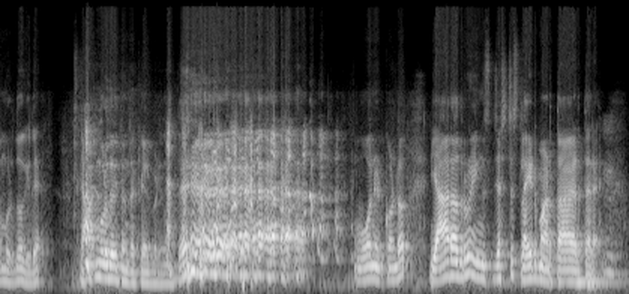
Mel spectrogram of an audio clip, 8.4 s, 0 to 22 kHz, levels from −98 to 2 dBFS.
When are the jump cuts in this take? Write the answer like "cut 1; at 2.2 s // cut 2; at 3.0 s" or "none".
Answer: cut 1; at 4.8 s

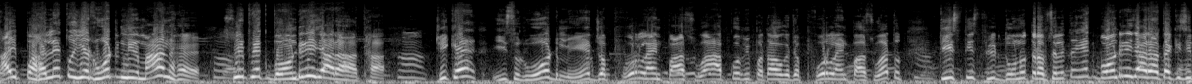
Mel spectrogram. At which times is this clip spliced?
none

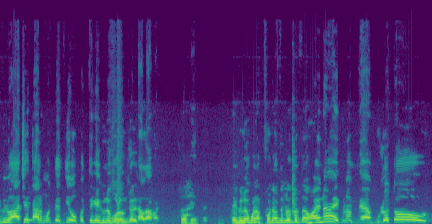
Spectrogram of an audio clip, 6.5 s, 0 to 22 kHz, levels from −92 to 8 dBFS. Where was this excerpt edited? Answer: none

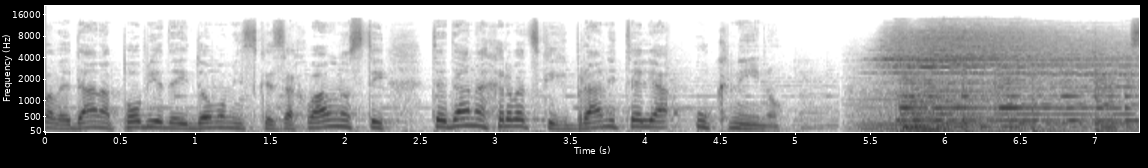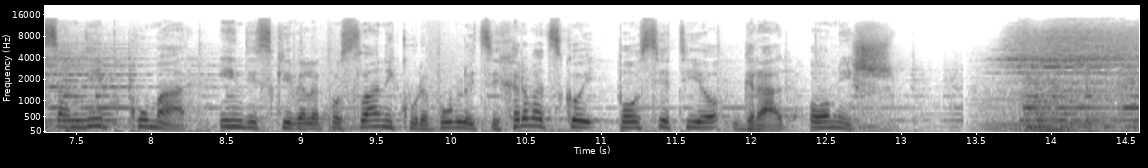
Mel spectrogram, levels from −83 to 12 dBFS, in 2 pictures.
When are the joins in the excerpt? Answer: none

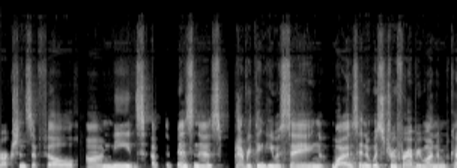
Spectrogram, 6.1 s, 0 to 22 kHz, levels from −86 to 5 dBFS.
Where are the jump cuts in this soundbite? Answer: cut 1; at 1.1 s // cut 2; at 2.9 s

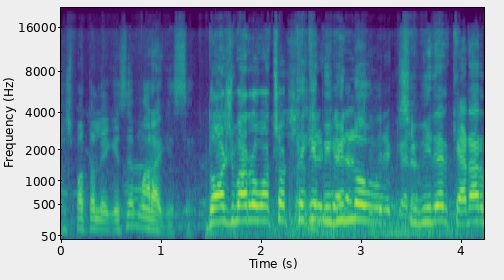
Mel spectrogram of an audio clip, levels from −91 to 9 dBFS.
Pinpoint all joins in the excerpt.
cut 1; at 1.4 s

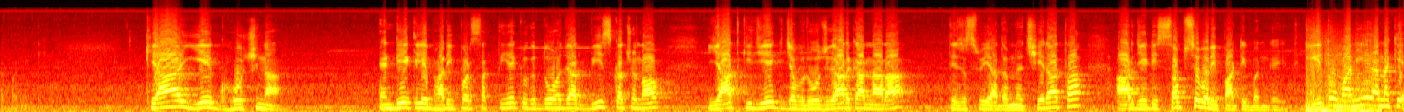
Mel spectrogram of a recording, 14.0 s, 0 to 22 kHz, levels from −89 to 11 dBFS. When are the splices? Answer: cut 1; at 13.1 s

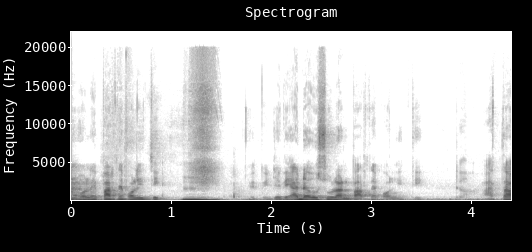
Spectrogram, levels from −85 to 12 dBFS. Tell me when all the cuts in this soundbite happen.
none

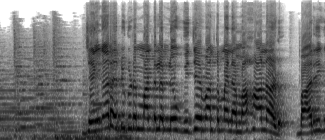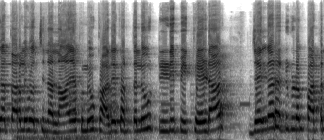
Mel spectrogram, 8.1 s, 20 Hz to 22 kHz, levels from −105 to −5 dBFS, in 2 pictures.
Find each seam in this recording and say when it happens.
cut 1; at 0.9 s

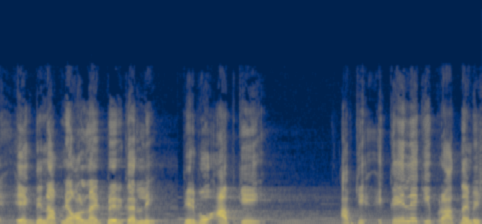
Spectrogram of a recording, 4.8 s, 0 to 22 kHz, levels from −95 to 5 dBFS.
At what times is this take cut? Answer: cut 1; at 1.7 s

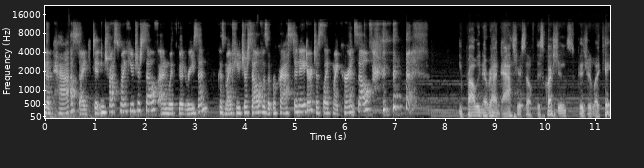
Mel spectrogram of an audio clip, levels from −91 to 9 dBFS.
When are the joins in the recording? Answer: cut 1; at 0.9 s // cut 2; at 3.3 s // cut 3; at 7.7 s

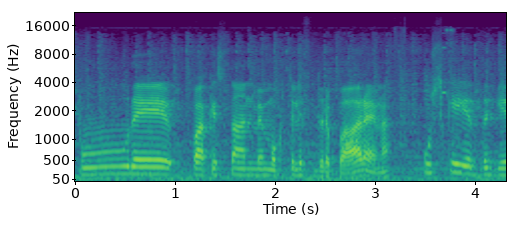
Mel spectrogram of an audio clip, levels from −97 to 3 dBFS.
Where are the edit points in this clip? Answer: none

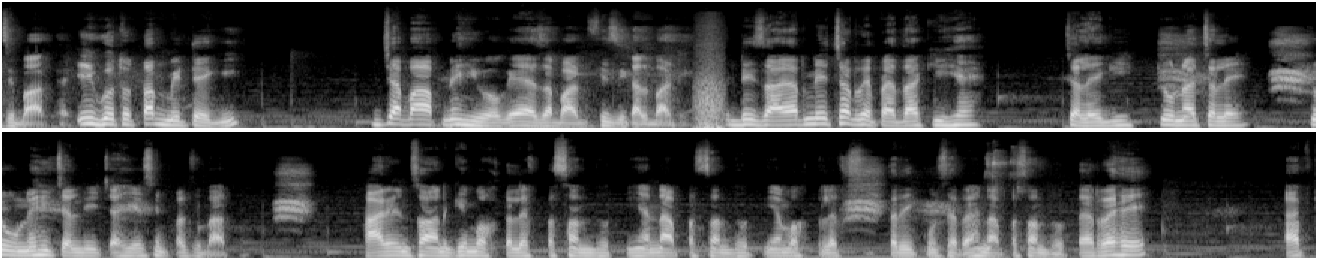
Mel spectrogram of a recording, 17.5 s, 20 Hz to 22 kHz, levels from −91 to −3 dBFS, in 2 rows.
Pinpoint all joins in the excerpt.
cut 1; at 4.7 s

